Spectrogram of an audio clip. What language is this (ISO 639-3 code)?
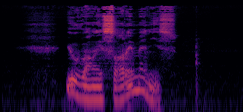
kab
